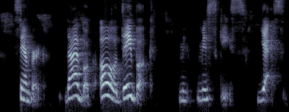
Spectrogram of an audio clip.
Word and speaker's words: dagboek: Miep Geese, dagboek. Stamberg, dagboek.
